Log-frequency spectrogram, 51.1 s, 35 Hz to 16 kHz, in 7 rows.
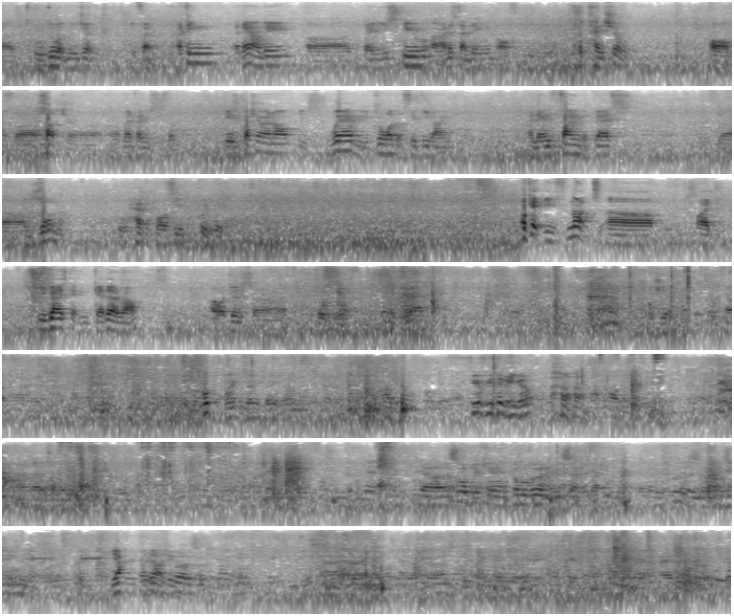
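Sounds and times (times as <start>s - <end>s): man talking: 0.0s - 6.4s, 7.0s - 11.9s, 14.4s - 17.0s, 19.8s - 26.3s, 27.0s - 39.2s.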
